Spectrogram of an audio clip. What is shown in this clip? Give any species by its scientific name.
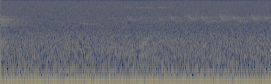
Seiurus aurocapilla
